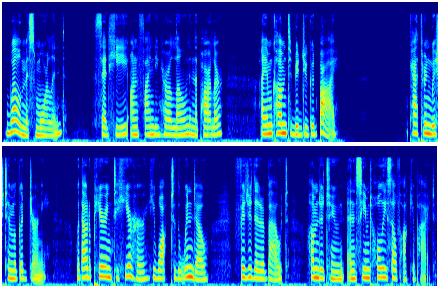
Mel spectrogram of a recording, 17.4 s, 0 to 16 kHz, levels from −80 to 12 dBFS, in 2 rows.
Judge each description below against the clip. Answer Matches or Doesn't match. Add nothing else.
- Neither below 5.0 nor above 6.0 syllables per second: Matches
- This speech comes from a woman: Matches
